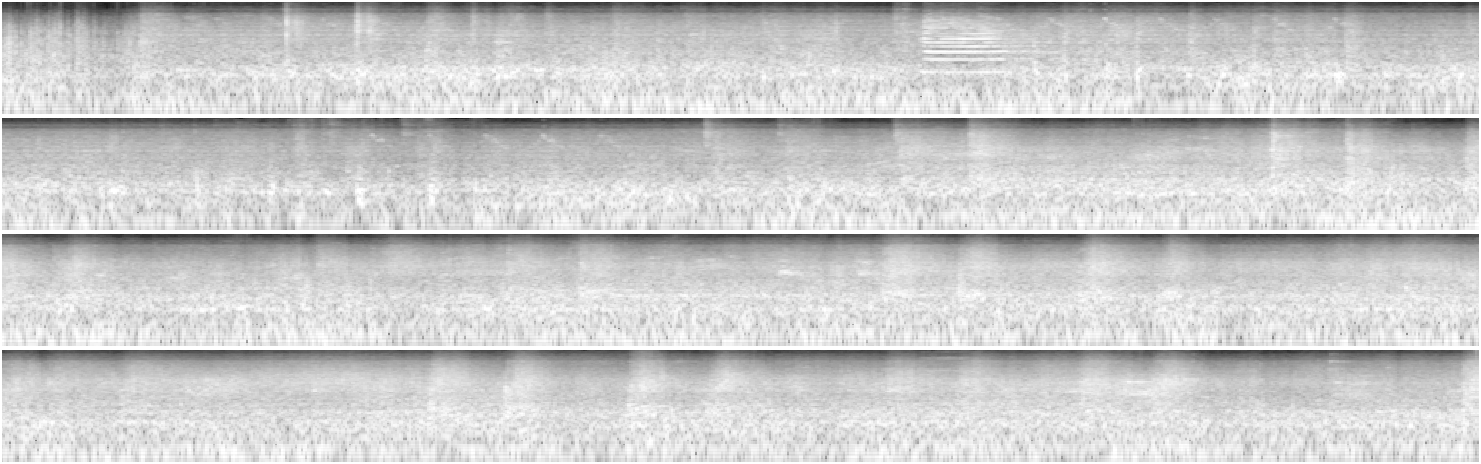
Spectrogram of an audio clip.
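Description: Hussain Sagar Express passenger train running, heard from aboard: a steady rumble with wheels clicking over rail joints, and a short horn toot about five seconds in.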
